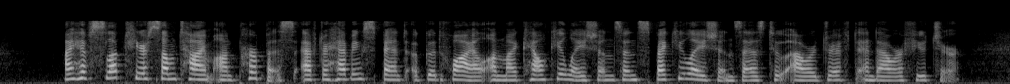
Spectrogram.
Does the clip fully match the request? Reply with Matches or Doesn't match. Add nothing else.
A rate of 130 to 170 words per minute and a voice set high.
Matches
